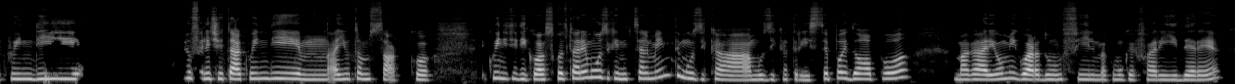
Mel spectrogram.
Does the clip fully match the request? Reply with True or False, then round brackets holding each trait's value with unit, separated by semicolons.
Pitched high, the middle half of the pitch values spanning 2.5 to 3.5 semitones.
True (245 Hz; 2.9 semitones)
